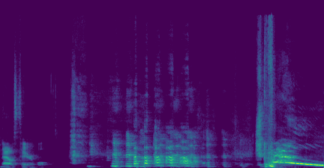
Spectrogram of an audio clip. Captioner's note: team laughter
